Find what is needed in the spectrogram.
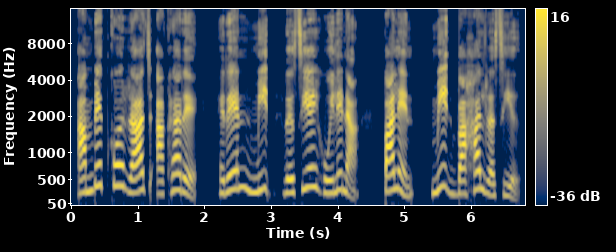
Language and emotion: Santali, neutral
